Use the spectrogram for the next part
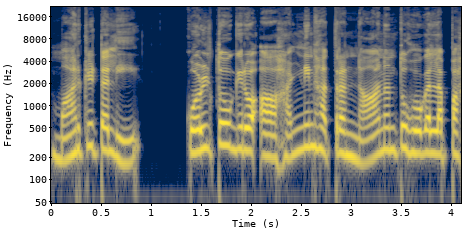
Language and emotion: Kannada, disgusted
